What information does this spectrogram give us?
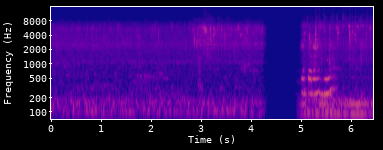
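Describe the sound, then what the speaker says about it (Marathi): Alu vadi slices shallow-frying in a little oil, giving a steady, close sizzle that cuts out briefly and then resumes, with a short spoken phrase near the end. "चांगले दोन्ही साईडनी लालसर तळून घ्यायचे."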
